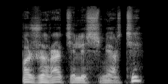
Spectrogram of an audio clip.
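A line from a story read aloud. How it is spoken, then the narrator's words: Sharp question. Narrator (Russian): резко переспросил Тед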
